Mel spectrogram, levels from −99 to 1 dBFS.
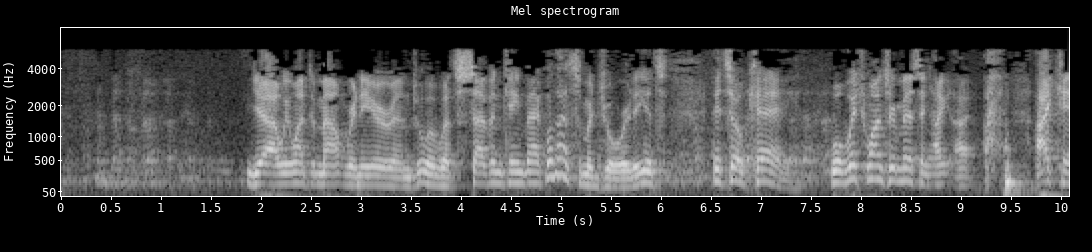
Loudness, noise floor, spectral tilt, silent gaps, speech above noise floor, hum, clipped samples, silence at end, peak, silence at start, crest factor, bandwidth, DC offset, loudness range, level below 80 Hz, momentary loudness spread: -22 LUFS; -48 dBFS; -9.5 dB/octave; none; 26 dB; none; under 0.1%; 0 s; -2 dBFS; 0.05 s; 20 dB; 5.8 kHz; under 0.1%; 2 LU; -54 dBFS; 18 LU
